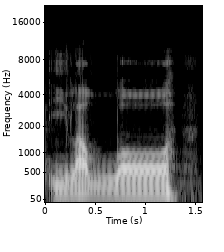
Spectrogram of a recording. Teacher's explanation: huruf lam jalalahnya dibaca tabkhim dibaca tebal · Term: tafkhim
